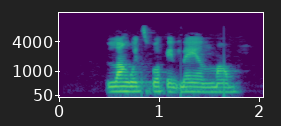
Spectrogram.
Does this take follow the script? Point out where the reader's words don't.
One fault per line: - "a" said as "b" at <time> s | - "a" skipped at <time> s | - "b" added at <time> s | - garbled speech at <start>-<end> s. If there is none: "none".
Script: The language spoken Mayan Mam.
none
